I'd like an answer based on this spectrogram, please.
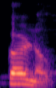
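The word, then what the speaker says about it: colonel: it's so simple my dear father I usually pronounce this as kernel yes you are absolutely correct Now pronounce this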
